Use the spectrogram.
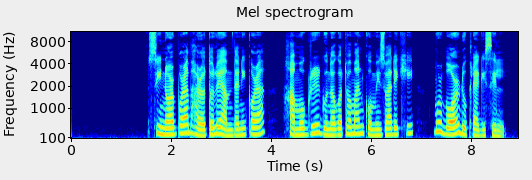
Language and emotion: Assamese, sad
